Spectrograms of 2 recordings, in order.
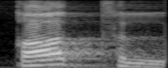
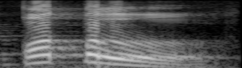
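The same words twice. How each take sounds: First: "qatl" with an aspirated t straight into l; no vowel between t and l in "qatl", just air; breath on ta. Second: "qatl" said as "qotel"; exaggerated "qat-el", louder and drawn out; wrong voiced release. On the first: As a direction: puff the t of "qatl". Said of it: "qatl, bukan qatl". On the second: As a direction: slip a voiced schwa between t and l of "qatl". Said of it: "bukan qatl". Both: Shown as a demonstration.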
